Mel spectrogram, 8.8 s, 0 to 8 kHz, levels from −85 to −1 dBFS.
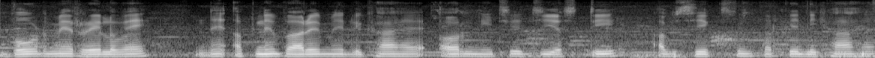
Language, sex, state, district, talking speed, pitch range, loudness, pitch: Hindi, male, Madhya Pradesh, Katni, 115 wpm, 110-115 Hz, -18 LUFS, 115 Hz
